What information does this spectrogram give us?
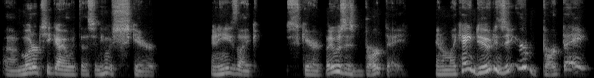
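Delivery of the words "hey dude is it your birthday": upbeat cheer. Retold or imitated. Cheering up a scared Marine.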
